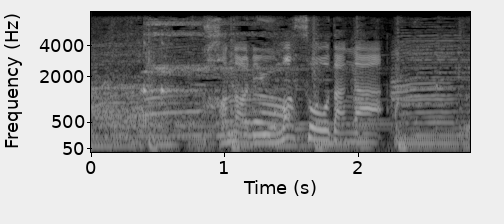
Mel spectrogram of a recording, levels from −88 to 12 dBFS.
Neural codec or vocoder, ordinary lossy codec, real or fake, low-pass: none; none; real; 7.2 kHz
